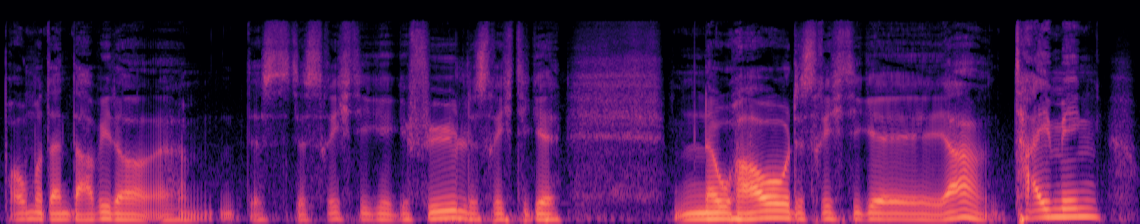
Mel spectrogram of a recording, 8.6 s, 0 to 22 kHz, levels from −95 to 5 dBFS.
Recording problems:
none

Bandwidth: 14.5 kHz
